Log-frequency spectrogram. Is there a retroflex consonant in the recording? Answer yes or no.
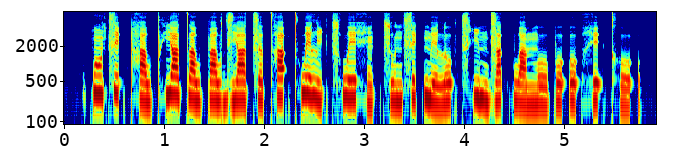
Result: no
